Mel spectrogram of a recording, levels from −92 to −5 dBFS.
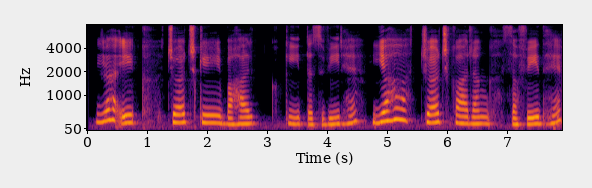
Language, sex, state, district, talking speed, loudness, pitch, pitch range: Hindi, female, Maharashtra, Sindhudurg, 105 wpm, -29 LUFS, 200 Hz, 185-230 Hz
